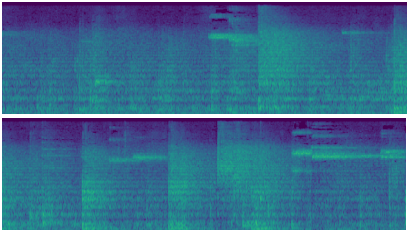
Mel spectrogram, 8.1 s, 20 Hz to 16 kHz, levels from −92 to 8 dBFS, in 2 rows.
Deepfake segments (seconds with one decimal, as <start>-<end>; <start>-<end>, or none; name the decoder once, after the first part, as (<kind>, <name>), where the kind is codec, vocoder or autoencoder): 2.4-5.9 (vocoder, Vocos)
